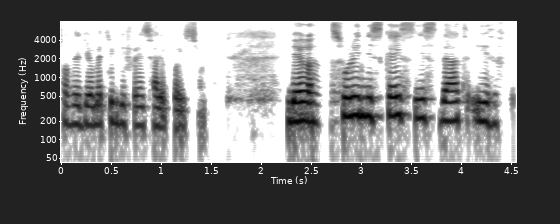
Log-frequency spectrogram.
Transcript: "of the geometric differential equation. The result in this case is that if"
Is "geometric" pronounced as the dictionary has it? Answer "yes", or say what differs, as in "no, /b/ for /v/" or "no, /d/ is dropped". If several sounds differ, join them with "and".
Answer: yes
